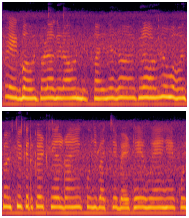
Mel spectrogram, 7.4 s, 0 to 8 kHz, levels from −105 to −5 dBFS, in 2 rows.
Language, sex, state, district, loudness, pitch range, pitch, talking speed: Kumaoni, female, Uttarakhand, Tehri Garhwal, -23 LUFS, 255-275 Hz, 265 Hz, 185 wpm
